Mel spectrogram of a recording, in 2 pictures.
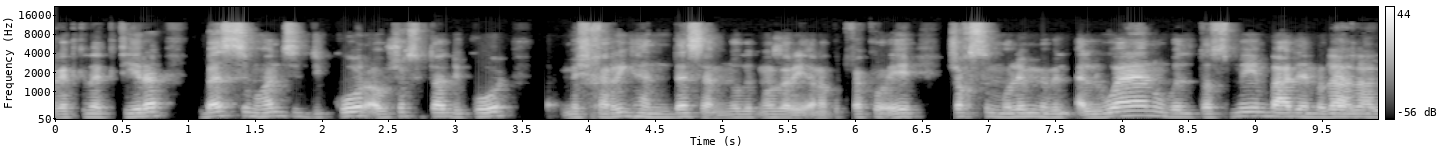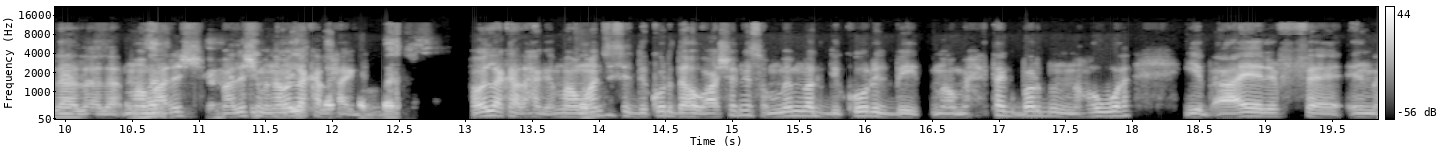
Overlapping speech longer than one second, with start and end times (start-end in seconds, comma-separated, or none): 9.5-12.3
